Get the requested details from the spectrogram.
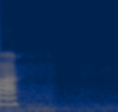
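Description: A dog whimpers sadly.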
